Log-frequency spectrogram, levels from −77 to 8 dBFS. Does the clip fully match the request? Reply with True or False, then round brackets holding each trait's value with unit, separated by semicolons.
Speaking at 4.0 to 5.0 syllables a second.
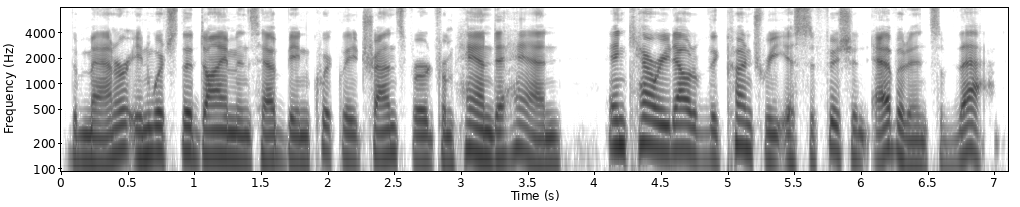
False (5.6 syllables/s)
